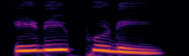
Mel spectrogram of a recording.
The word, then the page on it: ಇಡಪಿಡು: Kannada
